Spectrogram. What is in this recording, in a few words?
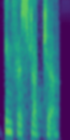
"infrastructure", Indian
